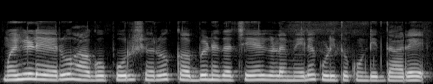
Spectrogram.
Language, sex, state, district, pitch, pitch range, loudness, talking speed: Kannada, female, Karnataka, Bangalore, 205 Hz, 200-215 Hz, -15 LUFS, 110 wpm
